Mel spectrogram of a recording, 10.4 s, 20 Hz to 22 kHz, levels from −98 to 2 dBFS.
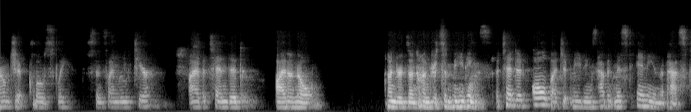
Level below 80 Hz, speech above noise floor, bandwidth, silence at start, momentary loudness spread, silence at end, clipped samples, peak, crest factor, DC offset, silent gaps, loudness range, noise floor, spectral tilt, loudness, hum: -76 dBFS; 63 dB; 8.8 kHz; 0 s; 15 LU; 0 s; under 0.1%; -8 dBFS; 20 dB; under 0.1%; none; 7 LU; -89 dBFS; -7.5 dB/octave; -26 LUFS; none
